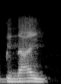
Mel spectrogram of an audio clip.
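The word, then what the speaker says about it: benign: एन य तो बिगिन बिनाइन जो जी है वो साइलेंट है बना दयालु बी ई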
